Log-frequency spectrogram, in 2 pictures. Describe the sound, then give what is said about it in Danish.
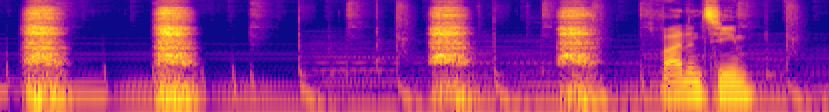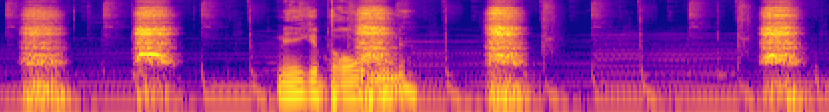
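Sharp, breathy huffs repeat in a steady rhythm, about a dozen puffs of breath onto a CD to clean it, with a couple of brief spoken phrases slipped between them. “For eksempel ser jeg allerede nu en efterspørgsel for min en times video, der bare er lyden af det der, når man ånder på en CD for at rense den.”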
